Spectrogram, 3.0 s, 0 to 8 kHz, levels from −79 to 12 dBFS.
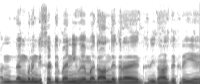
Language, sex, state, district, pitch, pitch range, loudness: Hindi, male, Bihar, Bhagalpur, 120 Hz, 120-125 Hz, -16 LUFS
